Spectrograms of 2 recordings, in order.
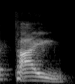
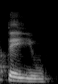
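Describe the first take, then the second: First: The surname has a German-style vowel sound. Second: The surname has a Brazilian Portuguese vowel sound. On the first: This is the original pronunciation of the name. "se fosse falar certo mesmo, que é uma origem alemã" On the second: This is how people commonly say it in Brazil. "todo mundo fala Teil"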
